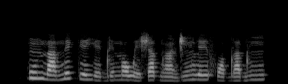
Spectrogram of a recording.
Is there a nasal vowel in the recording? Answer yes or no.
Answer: yes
